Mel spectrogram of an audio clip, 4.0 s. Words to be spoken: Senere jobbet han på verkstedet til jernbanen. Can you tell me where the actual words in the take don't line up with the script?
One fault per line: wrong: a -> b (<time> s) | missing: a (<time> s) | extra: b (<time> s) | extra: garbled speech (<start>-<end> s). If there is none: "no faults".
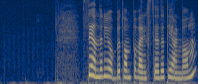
no faults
